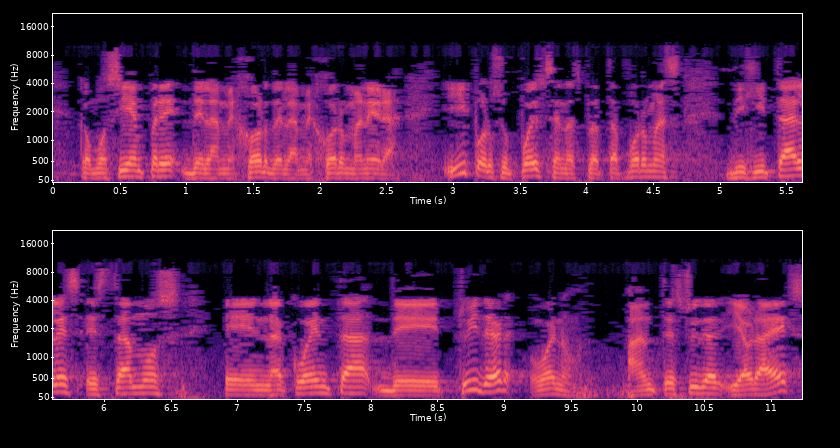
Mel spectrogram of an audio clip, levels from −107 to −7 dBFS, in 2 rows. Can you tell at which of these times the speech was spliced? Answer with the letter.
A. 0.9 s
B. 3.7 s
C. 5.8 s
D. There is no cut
B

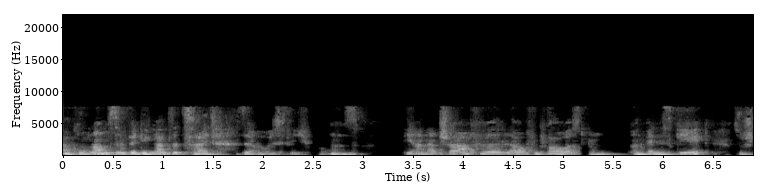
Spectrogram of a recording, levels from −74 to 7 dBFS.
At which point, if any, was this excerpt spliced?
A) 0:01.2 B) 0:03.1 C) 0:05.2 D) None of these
C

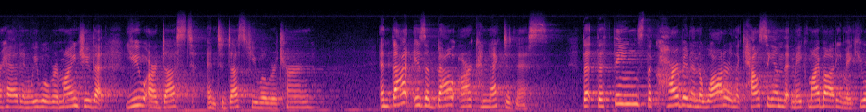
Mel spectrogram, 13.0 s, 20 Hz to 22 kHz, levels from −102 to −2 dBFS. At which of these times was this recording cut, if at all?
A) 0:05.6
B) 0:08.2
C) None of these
C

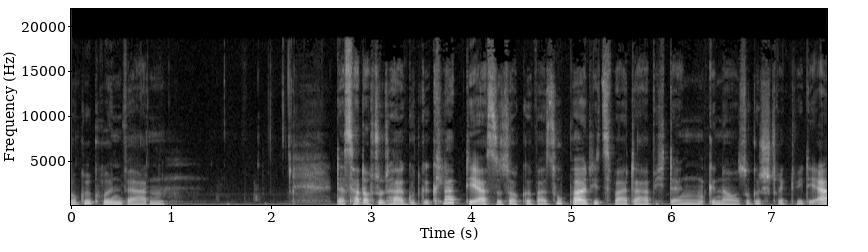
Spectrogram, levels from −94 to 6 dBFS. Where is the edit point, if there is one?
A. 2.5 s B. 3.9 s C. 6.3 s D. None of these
C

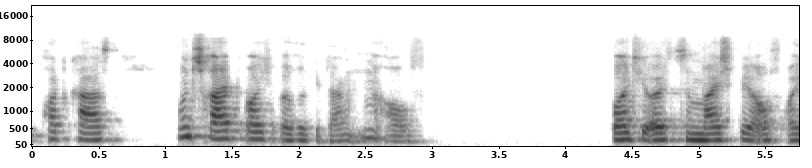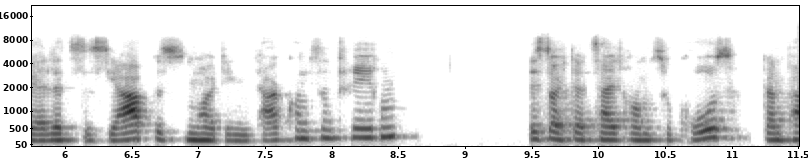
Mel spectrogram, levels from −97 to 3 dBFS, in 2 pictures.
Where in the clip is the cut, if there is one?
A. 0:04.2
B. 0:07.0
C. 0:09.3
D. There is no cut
A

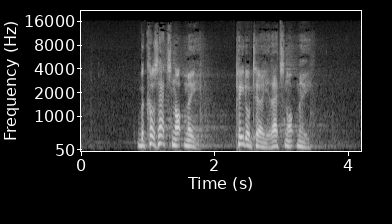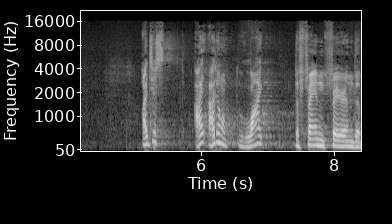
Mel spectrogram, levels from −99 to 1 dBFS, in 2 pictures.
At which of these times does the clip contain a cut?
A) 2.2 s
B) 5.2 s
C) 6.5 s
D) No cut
D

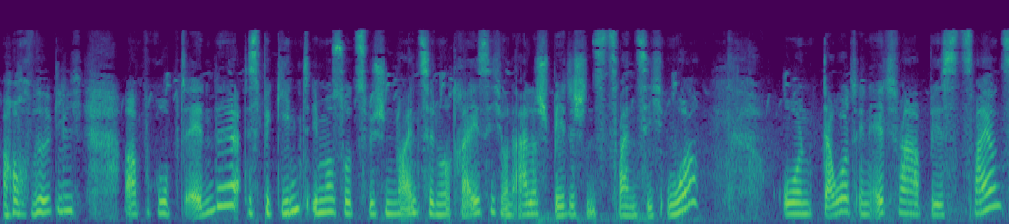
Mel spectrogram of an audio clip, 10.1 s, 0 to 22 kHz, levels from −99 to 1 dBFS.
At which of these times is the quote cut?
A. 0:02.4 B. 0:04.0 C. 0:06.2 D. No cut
A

